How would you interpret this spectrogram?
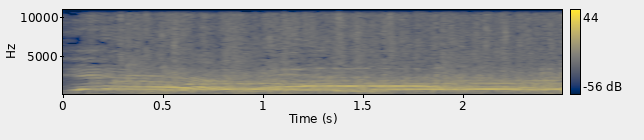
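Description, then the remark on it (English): A live crowd breaks into steady applause, clapping to show they like sea pandas, with loud cheering and shrill whoops riding over the clapping, sustained throughout without letting up. “Clap if you like sea pandas.”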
